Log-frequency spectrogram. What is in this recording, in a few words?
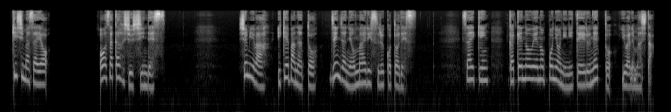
female voice freetalk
